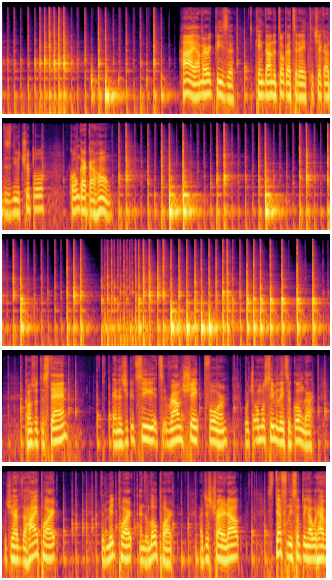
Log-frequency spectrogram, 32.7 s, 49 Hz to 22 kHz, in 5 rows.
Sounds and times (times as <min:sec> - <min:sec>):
Music: 0:00.0 - 0:32.7
Speech: 0:03.6 - 0:08.8, 0:20.2 - 0:21.0, 0:21.9 - 0:27.4, 0:28.2 - 0:31.0, 0:31.6 - 0:32.7.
